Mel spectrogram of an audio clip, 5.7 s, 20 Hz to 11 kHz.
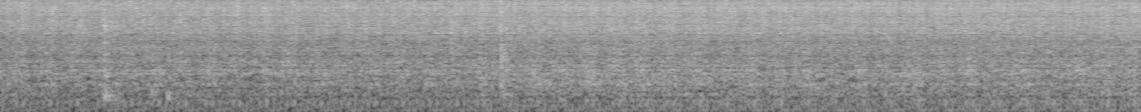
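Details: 2008 Hyundai Accent 2.0 idling with an uneven, stumbling misfire of about four beats a second; random and specific cylinder codes, Mode 6 data mostly blames cylinder 2, but testing found a failed coil on cylinder 3 and worn, fouled plugs.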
